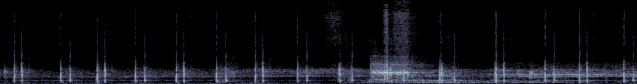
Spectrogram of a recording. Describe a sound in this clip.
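Footsteps tap steadily on a hard floor at a brisk walking pace.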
